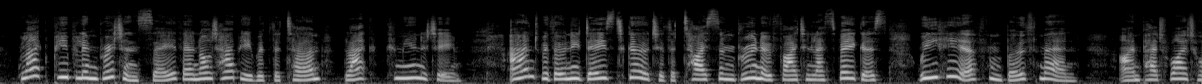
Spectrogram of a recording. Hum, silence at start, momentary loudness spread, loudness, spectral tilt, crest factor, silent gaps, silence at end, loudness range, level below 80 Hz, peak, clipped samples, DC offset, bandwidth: none; 0.2 s; 8 LU; -21 LUFS; -5 dB/octave; 14 dB; none; 0 s; 2 LU; -54 dBFS; -6 dBFS; under 0.1%; under 0.1%; 13.5 kHz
